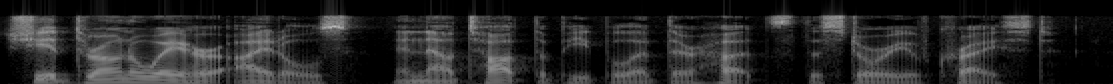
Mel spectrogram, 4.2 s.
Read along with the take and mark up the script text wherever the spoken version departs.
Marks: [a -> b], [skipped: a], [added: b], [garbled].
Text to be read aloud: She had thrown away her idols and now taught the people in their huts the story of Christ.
She had thrown away her idols and now taught the people [in -> at] their huts the story of Christ.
